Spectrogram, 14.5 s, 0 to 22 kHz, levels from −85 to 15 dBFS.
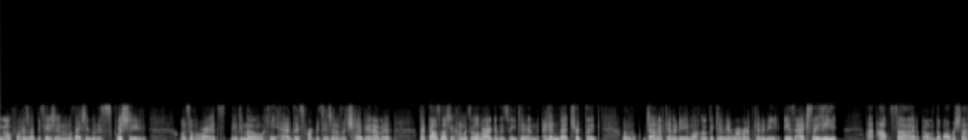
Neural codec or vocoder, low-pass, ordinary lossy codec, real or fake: codec, 16 kHz, 1 kbps, FreqCodec, smaller model; 5.4 kHz; Opus, 24 kbps; fake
